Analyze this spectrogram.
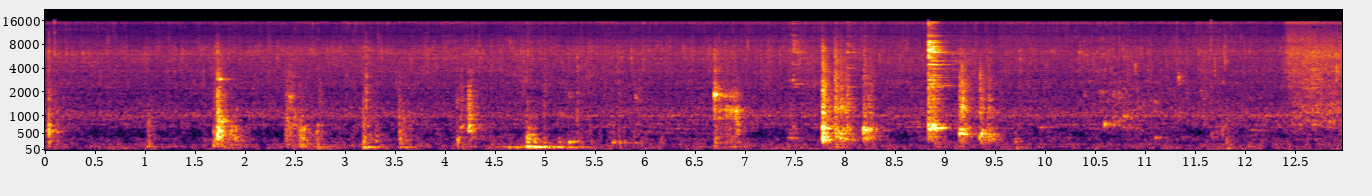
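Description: Meat, onion and tomato masala sizzling as it fries in an aluminium pot, with a steel ladle clinking and scraping against the pot now and then. Near the end a louder hiss sets in as water is poured into the pot.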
